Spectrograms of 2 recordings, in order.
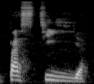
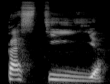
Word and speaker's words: pastille: Une pastille. Listen, it's not a L sound, it's a Y sound. Une pastille.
